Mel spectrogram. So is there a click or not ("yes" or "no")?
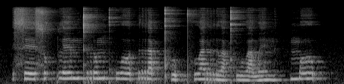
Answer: no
